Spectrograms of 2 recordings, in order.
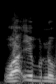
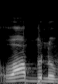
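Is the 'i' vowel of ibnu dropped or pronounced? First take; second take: pronounced; dropped. First: The 'i' vowel is pronounced as a separate syllable. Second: The words run together without the 'i' vowel. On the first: The speaker calls it wrong. "ওয়া ইবনু বলবেন না" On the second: The speaker calls it right. "ওয়াবনু বলবেন"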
